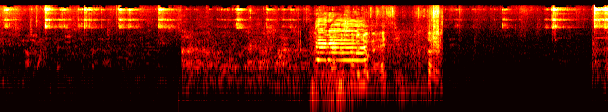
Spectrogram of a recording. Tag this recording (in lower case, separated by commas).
music, speech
